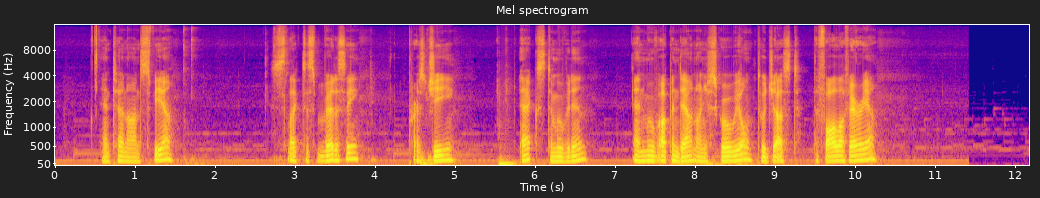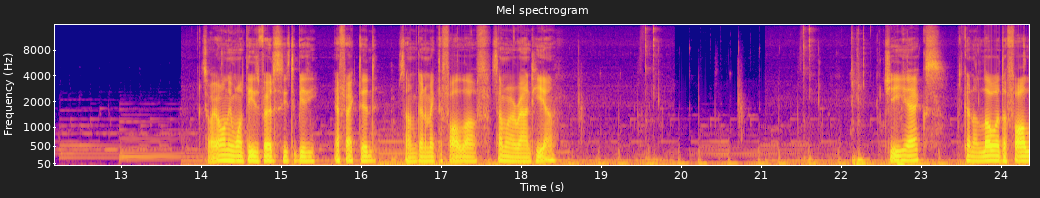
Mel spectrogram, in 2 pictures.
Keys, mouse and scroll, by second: 2.7 click, 4.5 g, 19.9 click, 20.1 scroll down 3, 20.4 shift+middle click, 20.7-21.5 scroll up 5, 21.5 click, 22.1 g.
